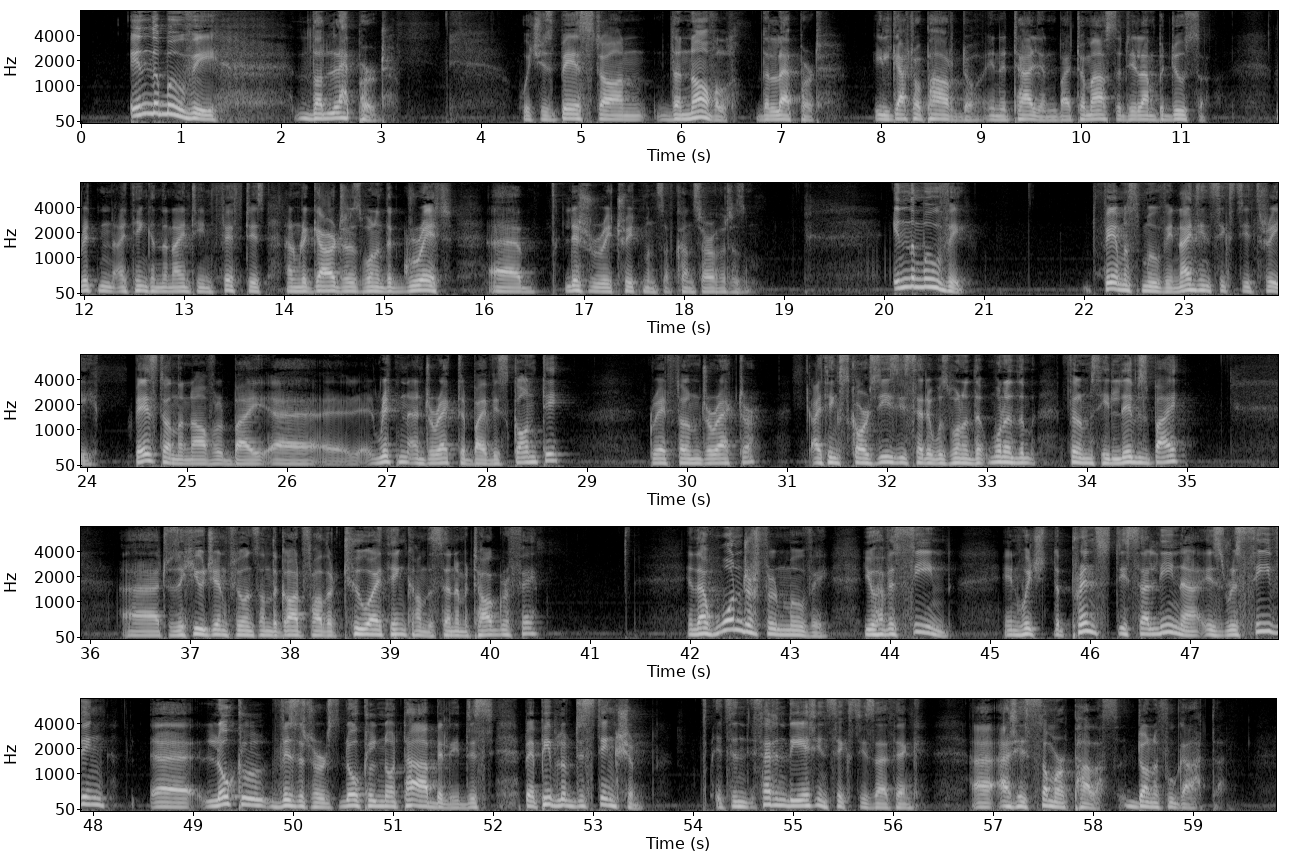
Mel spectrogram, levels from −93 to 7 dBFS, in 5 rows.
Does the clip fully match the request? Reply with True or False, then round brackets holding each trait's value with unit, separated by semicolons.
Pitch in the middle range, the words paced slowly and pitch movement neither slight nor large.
False (120 Hz; 130 wpm; 5.0 semitones)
